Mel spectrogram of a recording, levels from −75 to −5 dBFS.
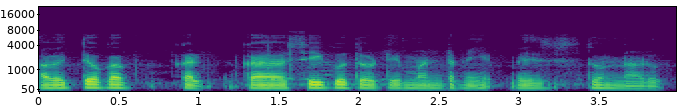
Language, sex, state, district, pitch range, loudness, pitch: Telugu, male, Telangana, Mahabubabad, 95-105 Hz, -20 LUFS, 95 Hz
